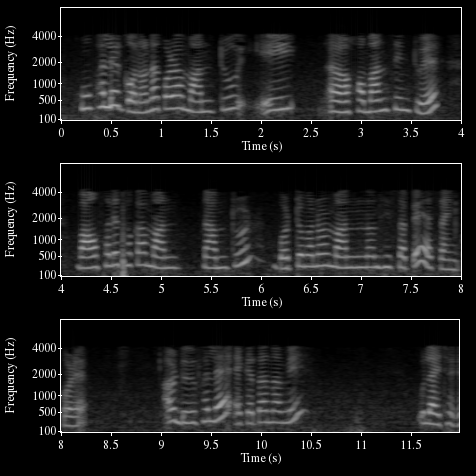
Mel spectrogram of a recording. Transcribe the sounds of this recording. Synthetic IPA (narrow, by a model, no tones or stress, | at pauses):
xupʰalɛɡɔnɔnakɔɹamantʊej | xɔmansintʊɛ | bawpʰalɛtʰɔkaman | namtʊɹbɔɹtɔmanɔɹmanɦisapɛɛsajnkɔɹɛ̰ | a̰ɹudujpʰalɛʔɛkɛtanami | ulajtʰak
